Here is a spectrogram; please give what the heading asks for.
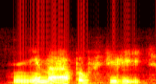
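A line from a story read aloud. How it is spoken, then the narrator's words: Laughing. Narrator (Russian): засмеялась Клавдия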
